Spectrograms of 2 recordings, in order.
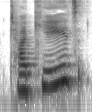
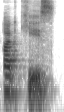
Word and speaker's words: Taqdees: I am so excited today to introduce Takis. Is that how I say your name correct? Takis. Tak Takis. You just add the D in. You have it right. Todd Keys.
